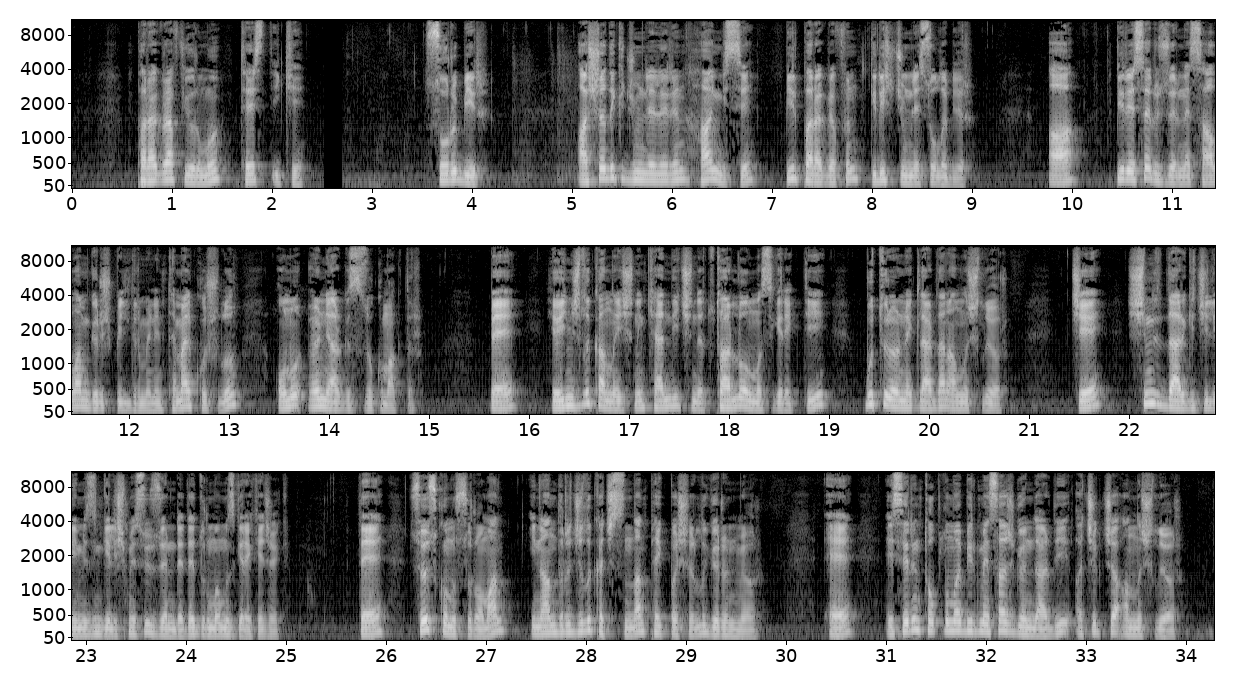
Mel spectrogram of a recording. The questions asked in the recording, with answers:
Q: Aşağıdaki cümlelerin hangisi bir paragrafın giriş cümlesi olabilir?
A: Doğru cevap A şıkkı.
